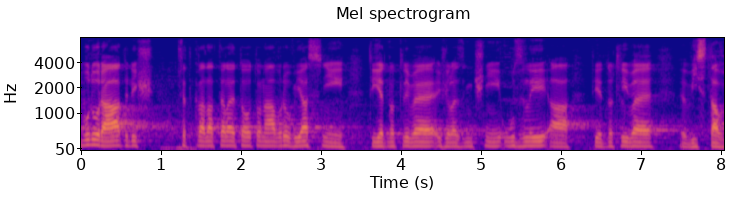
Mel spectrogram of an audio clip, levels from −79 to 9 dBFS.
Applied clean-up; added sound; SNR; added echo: none; none; none; none.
